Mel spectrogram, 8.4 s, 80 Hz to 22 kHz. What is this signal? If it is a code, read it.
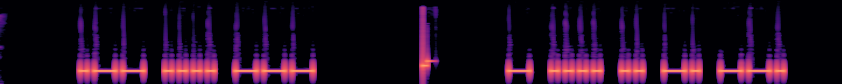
Morse code, heard as a keyed tone, about 17 wpm, 700 Hz. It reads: WHO THING
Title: Sentences from Top 100 Words - New Word Drill - 17wpm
